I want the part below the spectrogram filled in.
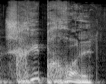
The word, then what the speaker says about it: Schiphol: Vet du hur man uttalar flygplatsen? – Ja, det låter som en harkling. – Schiphol.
